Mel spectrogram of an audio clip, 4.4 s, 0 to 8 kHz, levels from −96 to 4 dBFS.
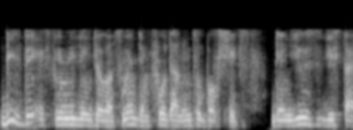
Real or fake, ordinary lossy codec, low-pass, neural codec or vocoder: fake; AAC, 16 kbps; 7.2 kHz; codec, 44.1 kHz, 3.4 kbps, Pupu-Codec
